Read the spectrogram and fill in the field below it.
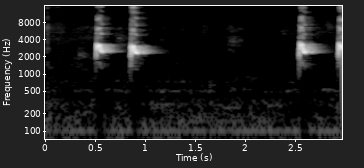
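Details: Yellow-vented bulbul (trucukan) lure recording, used to prompt other birds to answer: four loud, sharp, bright chirps, two close together near the start and two more after a pause, over a faint low hum.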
